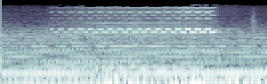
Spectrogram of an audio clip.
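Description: A telephone rings in a film scene, a steady electronic ring tone sustained loud and close for nearly two seconds against a low background hum, with no speech.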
